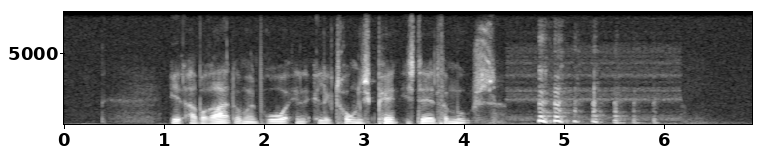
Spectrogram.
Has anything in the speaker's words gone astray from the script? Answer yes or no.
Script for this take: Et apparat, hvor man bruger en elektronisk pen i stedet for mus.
no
